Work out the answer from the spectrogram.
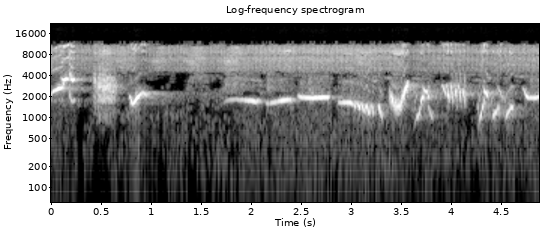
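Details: Wild white-rumped shama song: a long run of varied whistles, some held steady and others sliding sharply up and down, speeding into quick looping notes near the end over faint background hiss.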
